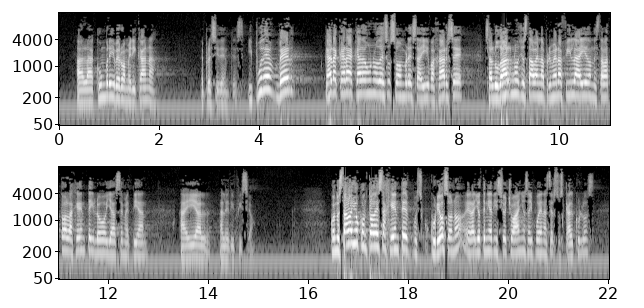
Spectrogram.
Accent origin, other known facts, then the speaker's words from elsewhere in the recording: Guadalajara, Jalisco, Mexico; born there; este lugar culturalmente importante en la ciudad de Guadalajara, donde yo nací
